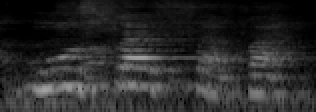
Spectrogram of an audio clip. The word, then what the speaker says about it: Musafa: And now give the floor to Honorable Musafa. Is it Mustafa or Musafa? Musa Safa. Okay. Break it in syllables, sir.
